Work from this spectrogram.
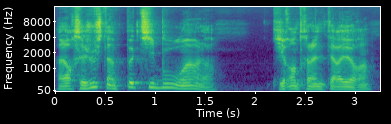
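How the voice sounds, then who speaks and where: A man's voice: mid-range voice, sing-song, brisk. A man from France giving a casual how-to tutorial, chatty, blunt and slangy, talking straight to the viewer with lots of filler tags. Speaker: scooter repair vlogger.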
